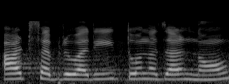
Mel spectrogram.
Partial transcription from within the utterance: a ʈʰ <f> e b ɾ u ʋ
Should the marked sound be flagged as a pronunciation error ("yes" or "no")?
no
